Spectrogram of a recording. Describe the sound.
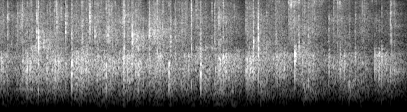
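An audience applauds to welcome a speaker at a lecture in Orange County, California. The clapping is dense and steady, with many hands at an even loudness throughout and no voices over it.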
